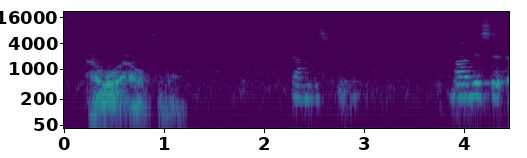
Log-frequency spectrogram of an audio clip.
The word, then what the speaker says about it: Palo Alto: That Pablo Alto, there's a security company called Pablo Alto something. I'm saying it wrong. Hello. Palo. Palo Alto.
